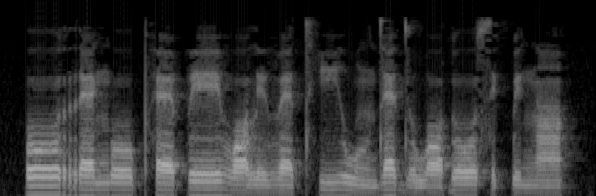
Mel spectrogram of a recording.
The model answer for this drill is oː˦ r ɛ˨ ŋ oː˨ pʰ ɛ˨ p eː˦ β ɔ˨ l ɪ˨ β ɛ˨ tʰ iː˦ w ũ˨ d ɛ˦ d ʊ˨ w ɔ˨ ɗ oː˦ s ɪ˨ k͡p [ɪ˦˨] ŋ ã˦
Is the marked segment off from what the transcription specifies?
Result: yes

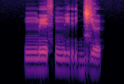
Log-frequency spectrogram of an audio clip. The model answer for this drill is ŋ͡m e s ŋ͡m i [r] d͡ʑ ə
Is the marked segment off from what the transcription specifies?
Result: no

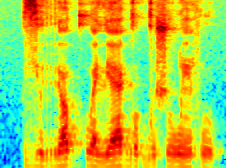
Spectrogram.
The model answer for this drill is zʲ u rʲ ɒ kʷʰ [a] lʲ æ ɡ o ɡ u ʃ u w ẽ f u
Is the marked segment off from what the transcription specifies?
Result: yes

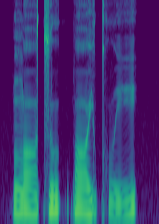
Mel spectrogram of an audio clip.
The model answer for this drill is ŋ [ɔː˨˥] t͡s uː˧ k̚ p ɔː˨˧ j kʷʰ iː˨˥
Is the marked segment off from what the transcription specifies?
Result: yes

